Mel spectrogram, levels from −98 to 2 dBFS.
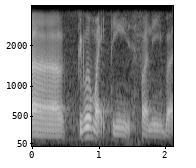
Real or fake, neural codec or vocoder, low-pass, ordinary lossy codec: fake; autoencoder, 48 kHz, 128 numbers a frame, DAC-VAE, trained on Japanese speech; 3.6 kHz; none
